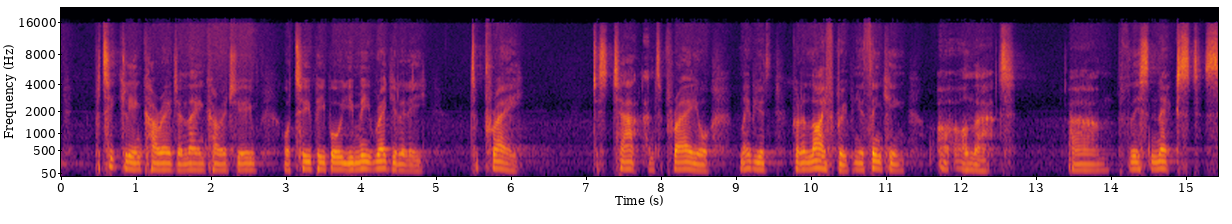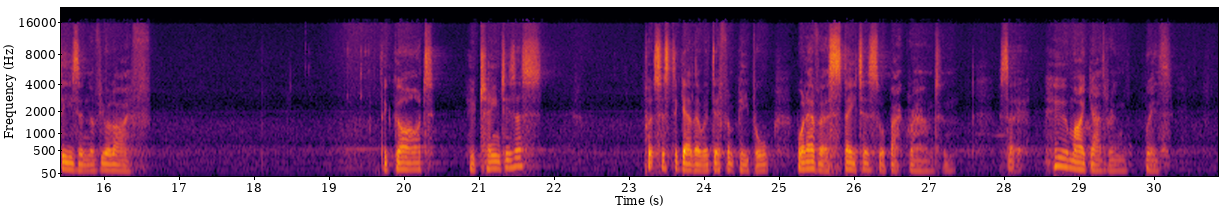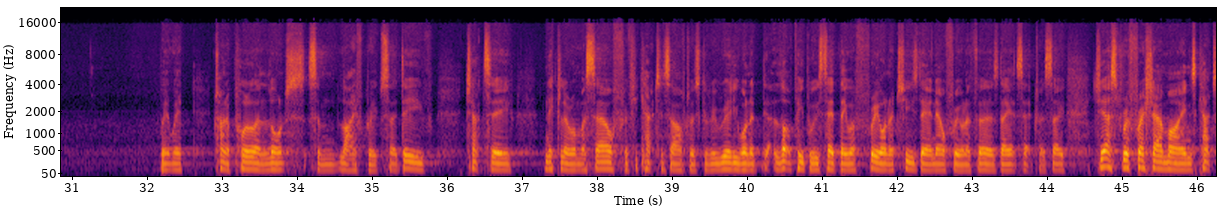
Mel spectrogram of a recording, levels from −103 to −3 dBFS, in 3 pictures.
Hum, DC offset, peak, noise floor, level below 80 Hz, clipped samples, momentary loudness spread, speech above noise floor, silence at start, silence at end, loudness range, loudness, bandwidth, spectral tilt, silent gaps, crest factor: none; under 0.1%; -10 dBFS; -66 dBFS; -72 dBFS; under 0.1%; 16 LU; 35 dB; 0 s; 0 s; 9 LU; -31 LUFS; 17.5 kHz; -3 dB/octave; none; 24 dB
